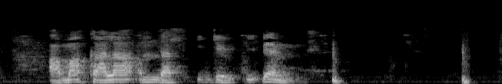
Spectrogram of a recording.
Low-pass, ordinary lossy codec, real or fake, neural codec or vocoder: 5.4 kHz; MP3, 24 kbps; real; none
